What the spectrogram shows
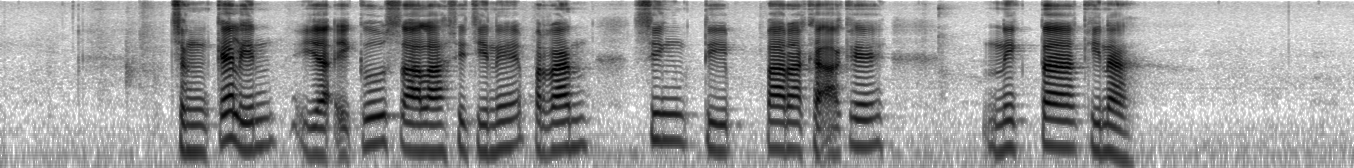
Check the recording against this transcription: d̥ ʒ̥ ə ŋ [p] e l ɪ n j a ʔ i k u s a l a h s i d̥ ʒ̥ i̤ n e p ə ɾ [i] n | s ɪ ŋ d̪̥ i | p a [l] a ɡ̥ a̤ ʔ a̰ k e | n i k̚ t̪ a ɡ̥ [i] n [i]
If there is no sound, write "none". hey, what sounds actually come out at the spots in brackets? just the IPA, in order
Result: k, a, ɾ, i, a

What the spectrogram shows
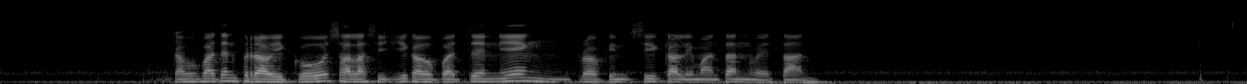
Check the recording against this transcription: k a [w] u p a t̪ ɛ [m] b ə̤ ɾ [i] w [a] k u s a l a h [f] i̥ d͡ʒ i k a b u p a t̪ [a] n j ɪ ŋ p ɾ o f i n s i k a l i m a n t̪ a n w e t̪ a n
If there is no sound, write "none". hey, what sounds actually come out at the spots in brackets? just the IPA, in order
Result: b, n, a, i, s, ɛ

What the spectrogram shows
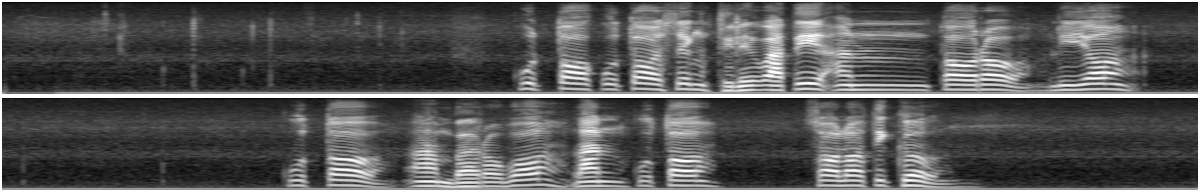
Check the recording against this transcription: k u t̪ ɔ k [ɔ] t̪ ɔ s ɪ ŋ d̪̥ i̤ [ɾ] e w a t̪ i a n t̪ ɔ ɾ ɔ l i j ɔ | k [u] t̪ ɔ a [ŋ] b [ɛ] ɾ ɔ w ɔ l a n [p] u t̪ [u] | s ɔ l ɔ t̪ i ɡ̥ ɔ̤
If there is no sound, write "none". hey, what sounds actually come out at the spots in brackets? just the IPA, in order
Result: u, l, u, m, a, k, ɔ

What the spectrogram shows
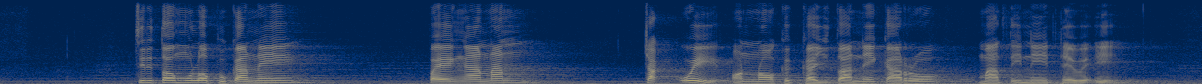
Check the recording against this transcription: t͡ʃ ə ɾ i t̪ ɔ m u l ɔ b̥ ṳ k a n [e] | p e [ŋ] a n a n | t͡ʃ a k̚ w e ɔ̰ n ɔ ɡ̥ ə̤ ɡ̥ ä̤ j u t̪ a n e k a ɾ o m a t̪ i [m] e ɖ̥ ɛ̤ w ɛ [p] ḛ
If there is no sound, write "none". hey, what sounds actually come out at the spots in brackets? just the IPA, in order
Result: e, ŋ, n, ʔ

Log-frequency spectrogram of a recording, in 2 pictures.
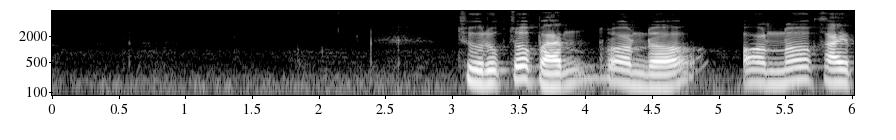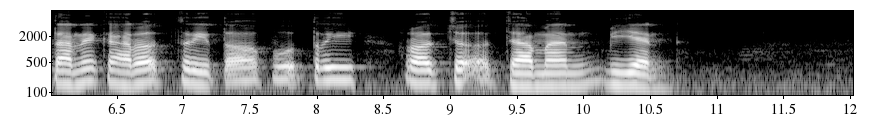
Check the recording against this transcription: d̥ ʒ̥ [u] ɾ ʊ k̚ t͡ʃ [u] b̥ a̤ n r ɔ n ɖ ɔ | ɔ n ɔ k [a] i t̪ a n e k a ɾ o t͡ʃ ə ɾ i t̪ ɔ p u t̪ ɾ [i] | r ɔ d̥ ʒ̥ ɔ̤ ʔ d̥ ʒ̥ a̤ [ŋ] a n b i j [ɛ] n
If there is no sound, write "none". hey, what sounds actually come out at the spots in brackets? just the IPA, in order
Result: u, o, a, i, m, ɛ

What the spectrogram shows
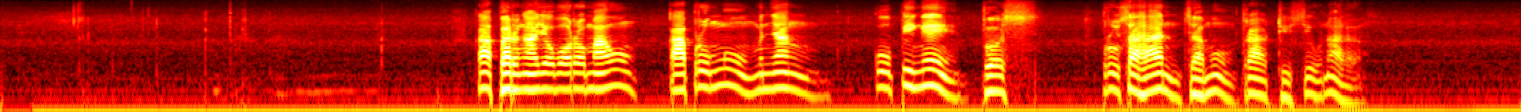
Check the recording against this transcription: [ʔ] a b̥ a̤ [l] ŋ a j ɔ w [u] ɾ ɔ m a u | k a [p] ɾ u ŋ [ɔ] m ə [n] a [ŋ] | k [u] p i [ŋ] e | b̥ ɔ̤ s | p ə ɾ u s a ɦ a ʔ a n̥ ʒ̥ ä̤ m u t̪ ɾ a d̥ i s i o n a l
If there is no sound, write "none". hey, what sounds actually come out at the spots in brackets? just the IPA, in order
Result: k, r, ɔ, p, u, ɲ, ŋ, u, ŋ

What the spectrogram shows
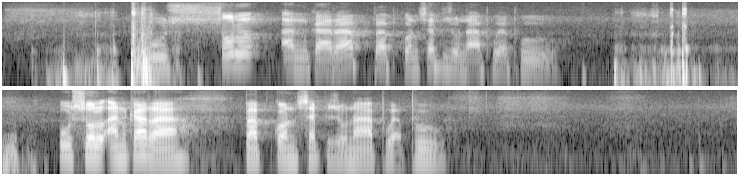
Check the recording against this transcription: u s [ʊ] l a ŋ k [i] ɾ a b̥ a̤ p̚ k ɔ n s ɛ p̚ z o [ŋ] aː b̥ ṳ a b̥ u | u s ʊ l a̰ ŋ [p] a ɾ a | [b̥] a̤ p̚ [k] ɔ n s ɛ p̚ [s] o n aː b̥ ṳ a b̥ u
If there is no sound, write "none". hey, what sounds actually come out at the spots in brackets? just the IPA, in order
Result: ʊ, a, n, k, b̥, k, z

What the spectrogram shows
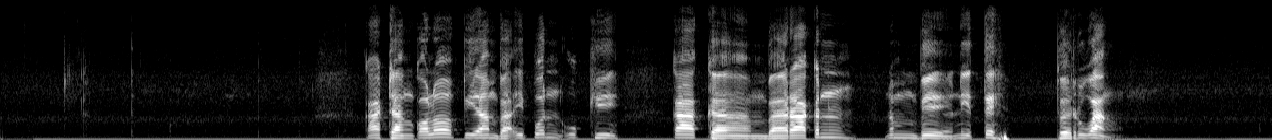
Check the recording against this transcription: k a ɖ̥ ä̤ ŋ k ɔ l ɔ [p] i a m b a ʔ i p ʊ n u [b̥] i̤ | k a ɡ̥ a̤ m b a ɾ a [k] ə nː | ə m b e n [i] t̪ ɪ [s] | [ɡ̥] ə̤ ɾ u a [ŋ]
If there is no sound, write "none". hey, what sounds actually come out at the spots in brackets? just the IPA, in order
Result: p, ɡ̥, k, i, h, b̥, ŋ

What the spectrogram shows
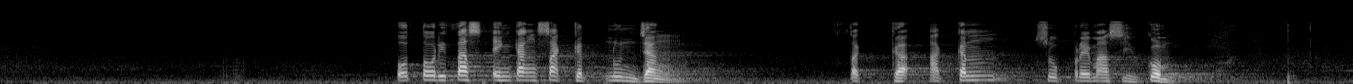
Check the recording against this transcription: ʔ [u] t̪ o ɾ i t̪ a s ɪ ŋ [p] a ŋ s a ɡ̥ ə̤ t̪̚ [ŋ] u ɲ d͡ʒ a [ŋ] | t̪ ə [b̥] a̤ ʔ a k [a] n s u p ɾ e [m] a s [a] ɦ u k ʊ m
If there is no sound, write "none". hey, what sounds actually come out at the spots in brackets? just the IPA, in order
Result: o, k, n, ŋ, ɡ̥, ə, m, i

